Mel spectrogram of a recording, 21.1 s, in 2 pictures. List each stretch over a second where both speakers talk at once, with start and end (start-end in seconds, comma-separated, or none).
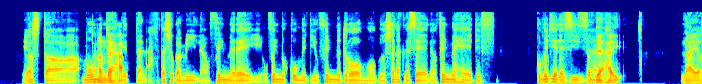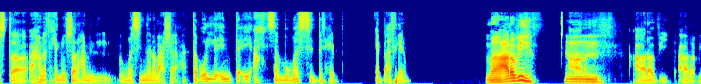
none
